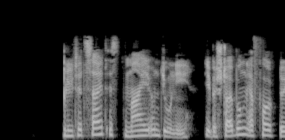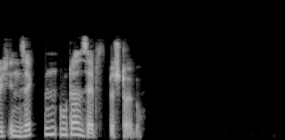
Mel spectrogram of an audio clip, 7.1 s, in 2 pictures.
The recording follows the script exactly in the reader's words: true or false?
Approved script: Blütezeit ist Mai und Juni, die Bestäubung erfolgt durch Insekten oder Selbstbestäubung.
true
